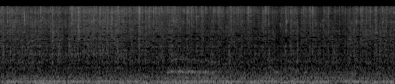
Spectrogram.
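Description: Rice and radish batter sizzles steadily on an oiled pan, a continuous close hiss and crackle of frying with no talk.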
